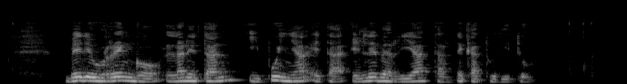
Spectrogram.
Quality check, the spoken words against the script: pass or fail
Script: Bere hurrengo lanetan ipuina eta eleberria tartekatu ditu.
pass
